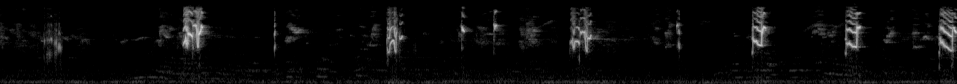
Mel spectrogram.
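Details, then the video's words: Tame lovebirds chirping about once a second, shrill harsh notes of varying loudness mixed with softer squeaks and twitters, in a quiet room. "Love birds Sounds | lovebirds chirping sounds"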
